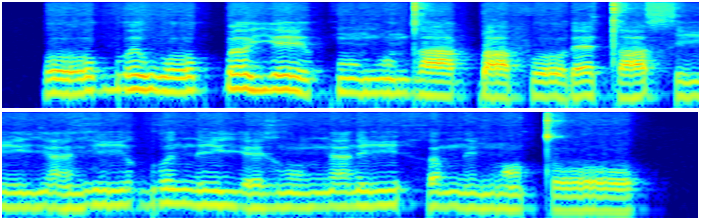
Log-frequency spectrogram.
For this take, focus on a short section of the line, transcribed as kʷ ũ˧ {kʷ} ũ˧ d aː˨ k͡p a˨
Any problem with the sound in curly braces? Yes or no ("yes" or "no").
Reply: yes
